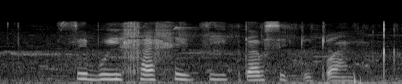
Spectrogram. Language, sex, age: Southern Sotho, female, 27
